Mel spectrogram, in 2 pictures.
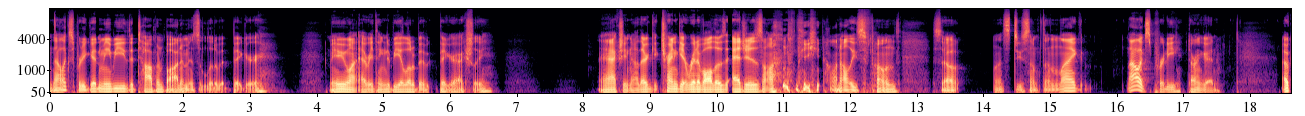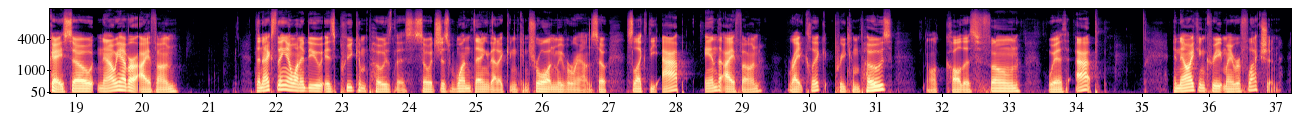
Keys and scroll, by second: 32.4-34.5 typing.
